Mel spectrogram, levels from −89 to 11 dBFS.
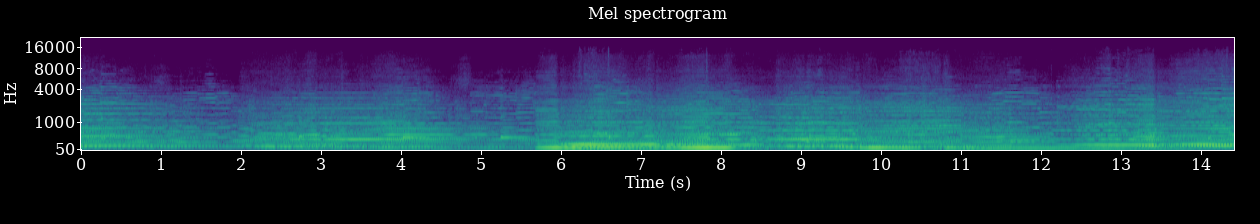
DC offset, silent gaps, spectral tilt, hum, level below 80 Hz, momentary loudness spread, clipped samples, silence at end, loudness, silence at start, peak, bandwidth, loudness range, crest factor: under 0.1%; none; -8.5 dB/octave; none; -40 dBFS; 13 LU; under 0.1%; 0 s; -24 LUFS; 0 s; -6 dBFS; 7.8 kHz; 7 LU; 16 dB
